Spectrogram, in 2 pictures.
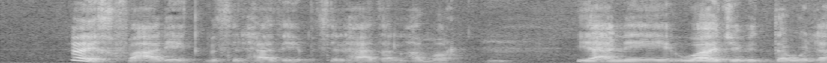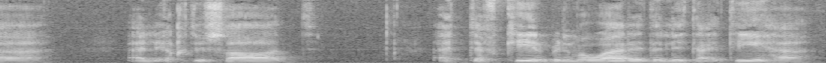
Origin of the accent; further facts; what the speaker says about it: Syria; إحنا كنا نتمنى كسوريين أن يكون الوضع هادئ في الأردن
